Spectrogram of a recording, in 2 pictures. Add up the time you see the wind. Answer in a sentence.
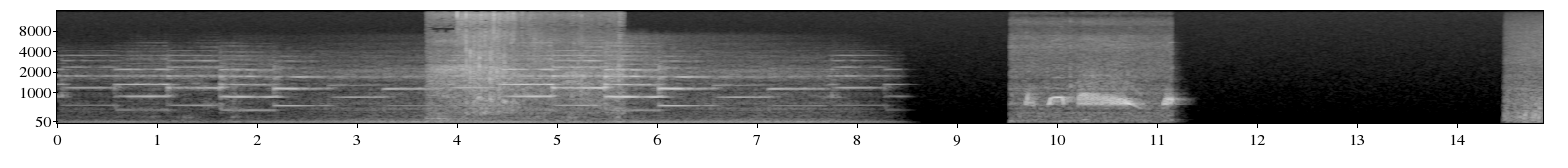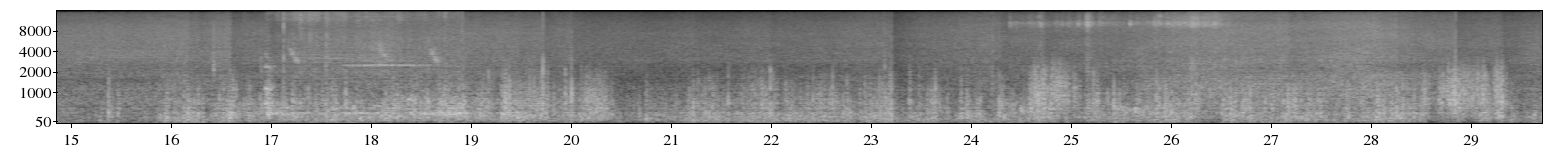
The wind can be heard for 15 seconds in total.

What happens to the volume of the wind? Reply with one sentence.
The loudness of the wind stays about the same.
